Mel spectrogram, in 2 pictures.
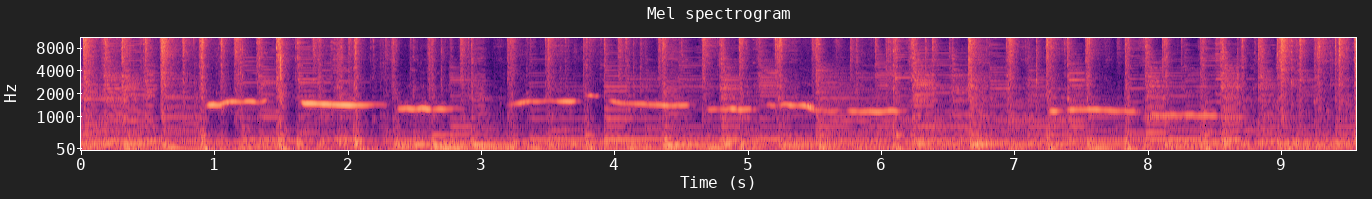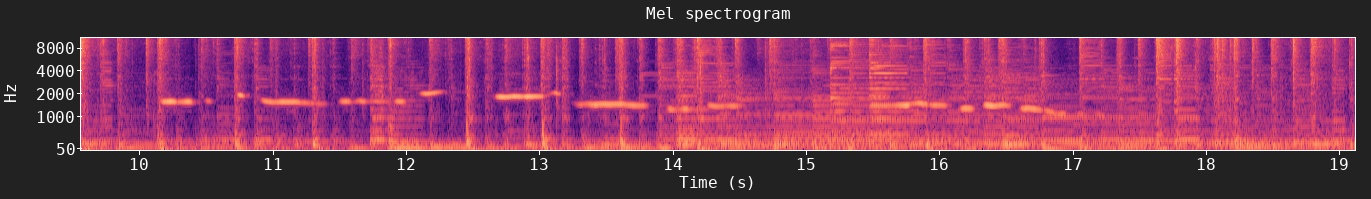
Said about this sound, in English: Go ahead and take a whistle song.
